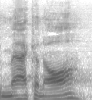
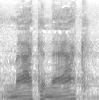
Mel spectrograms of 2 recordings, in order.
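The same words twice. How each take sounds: First: The name ends with a 'naw' vowel sound. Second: The name ends with a 'nack' sound. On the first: This is how the name is properly said. The speaker calls it right. "because it's French, it's pronounced" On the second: This is how outsiders say the name. The speaker calls it wrong. "spelled with an N-A-C at the end, and so people who are tourists often pronounce it"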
